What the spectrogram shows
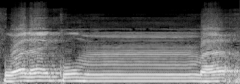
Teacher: cara membacanya masukkan mim yang pertama kepada mim yang kedua dan ditahan. Walakum ma, baru dilepas. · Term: idgham mimi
